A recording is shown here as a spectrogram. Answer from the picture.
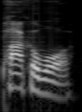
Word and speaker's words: Pakawau: I got told it's pronounced Pakawau. I'm not sure about that.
